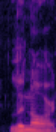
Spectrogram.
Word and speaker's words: Leonard: I'm Leonard, he adds, using his real name, emphasizing the second syllable of his name, Leonard, not Leonard.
